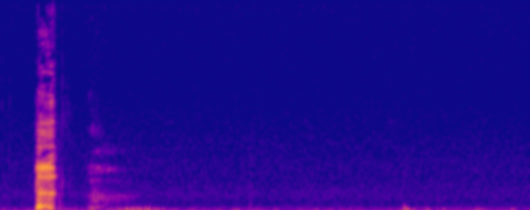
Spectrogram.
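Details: One abrupt, loud hiccup while eating in a car, followed by faint breathing and small quiet sounds; a single strong hiccup.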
